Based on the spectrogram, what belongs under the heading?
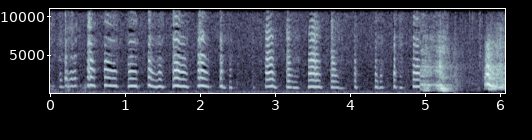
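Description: Rapid string of short, high squeaks from a small animal, about four a second, over a low steady hum. Near the end, louder rough calls break in: an elephant beginning to trumpet.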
